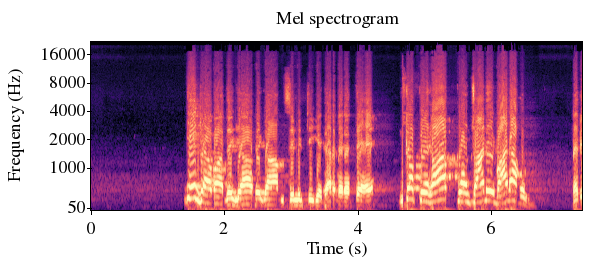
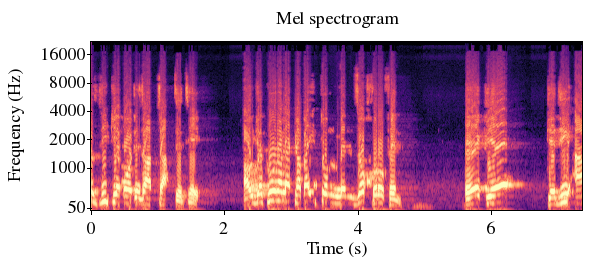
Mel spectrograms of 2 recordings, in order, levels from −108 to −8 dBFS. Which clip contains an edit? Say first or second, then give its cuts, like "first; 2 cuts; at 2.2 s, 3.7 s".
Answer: first; 1 cut; at 4.6 s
